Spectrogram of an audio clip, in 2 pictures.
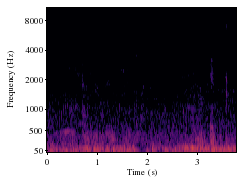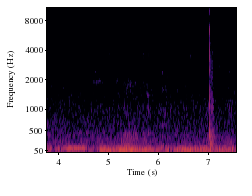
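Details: Cat snoring, with low rumbling breaths in drawn-out bursts of one to two seconds separated by short pauses, plus a single sharp click near the end.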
